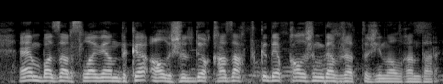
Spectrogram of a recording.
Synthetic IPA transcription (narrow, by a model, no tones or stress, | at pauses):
ænbɑzɑɾslˠovʲjand̪ɪkʲɪʔɑlˠʒʏld̪ɪqʰɑzɑqt̪ɪ̥kʲɪd̪e̞p̚qʰɑlˠʒəɴd̪ɑpʒɑt̪ːəʒijnɑlˠʁɑnd̪ɑɾ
